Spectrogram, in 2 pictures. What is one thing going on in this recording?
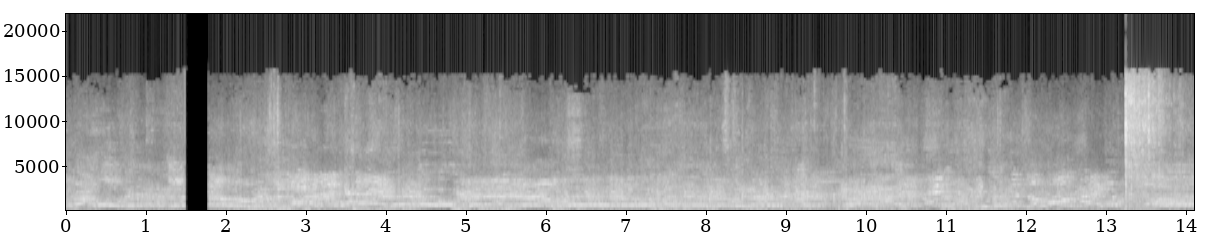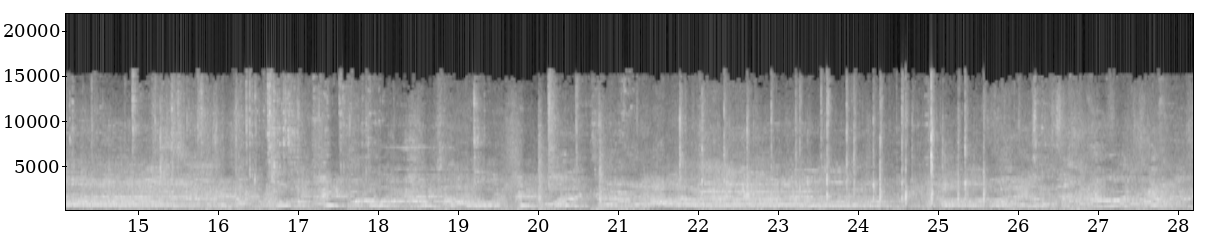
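A large indoor crowd cheers and shouts loudly.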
